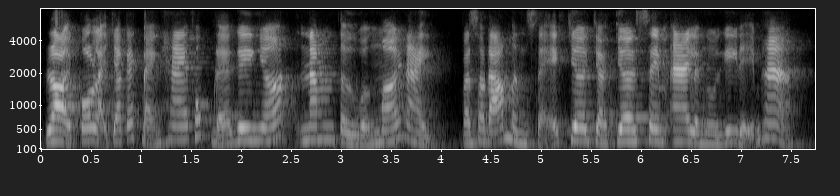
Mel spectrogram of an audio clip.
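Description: A woman teaching an online class, patiently repeating words slowly to model pronunciation. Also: on the high side, pushed and bright. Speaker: English teacher. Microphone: video call. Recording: lo-fi video meeting recording.

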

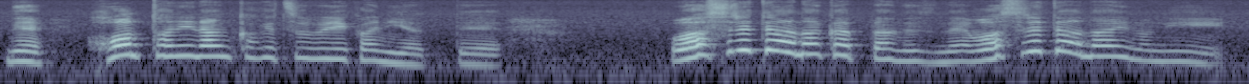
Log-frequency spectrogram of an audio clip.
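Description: A woman in her early twenties hosting a casual livestream, chatting and reading fan comments aloud, her voice flipping upward when she gets loud. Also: high-pitched, big pitch swings, moderate pace. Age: early 20s. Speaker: idol livestream host.

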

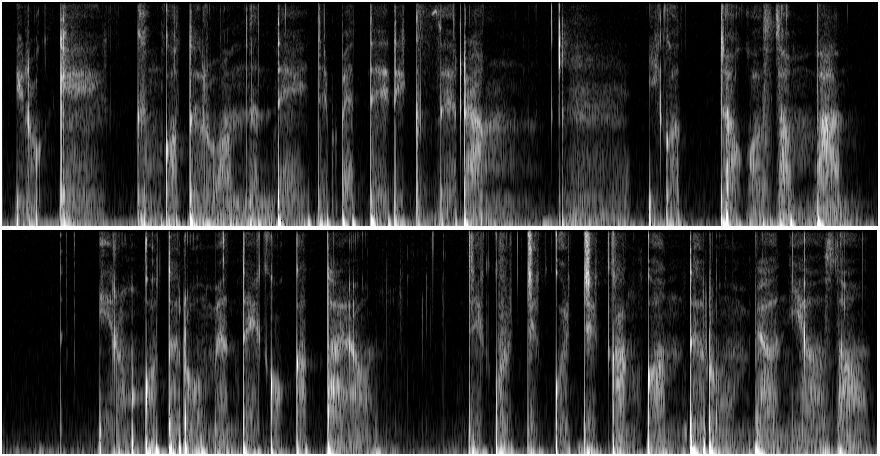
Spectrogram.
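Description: A young woman leaning in close to the microphone to whisper, giving a breathy, unvoiced ASMR chat about her life. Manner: slowly repeats words as soft trigger sounds. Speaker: ASMR video creator.

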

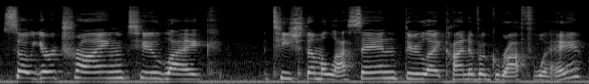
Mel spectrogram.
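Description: A woman's voice: sits high, takes it slowly, a bit bright, slight background noise. A young woman streamer chatting on a dating show in a laid-back, hesitant way, with many fillers. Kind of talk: casual stream chat. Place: gaming room at home.

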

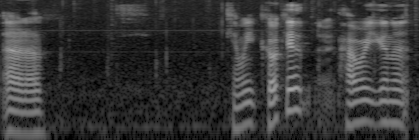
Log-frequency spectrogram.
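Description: A man's voice: big pitch swings, a little slow, a little mellow. A young man giving casual, playful playthrough commentary, repeating words in a sing-song way. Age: young adult. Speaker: gaming video host. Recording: faint noise with low rumble.

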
